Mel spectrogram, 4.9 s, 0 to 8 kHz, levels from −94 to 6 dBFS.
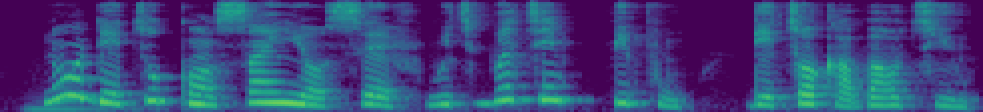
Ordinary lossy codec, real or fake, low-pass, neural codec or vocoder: none; real; 7.2 kHz; none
